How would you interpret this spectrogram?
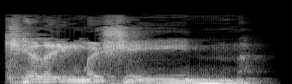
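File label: killing machine, male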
